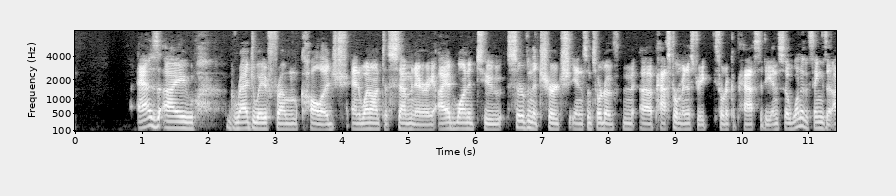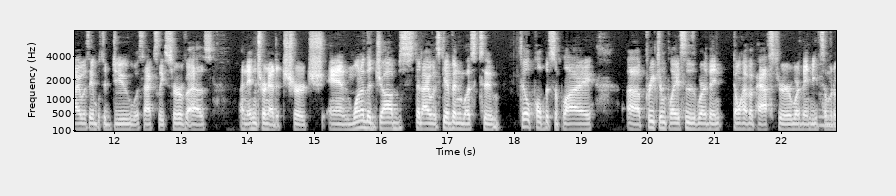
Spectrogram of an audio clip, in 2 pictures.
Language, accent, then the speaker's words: English; Southern California, United States; I grew up in Southern California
